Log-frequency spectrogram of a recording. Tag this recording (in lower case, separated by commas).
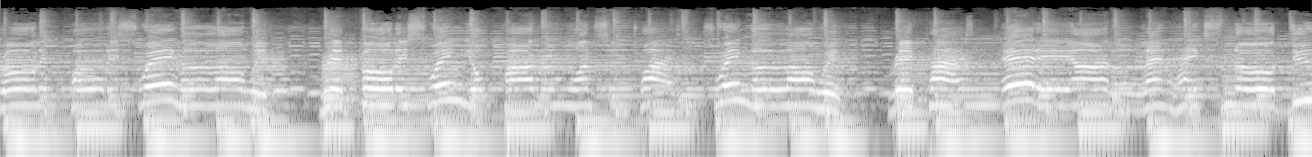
country, music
